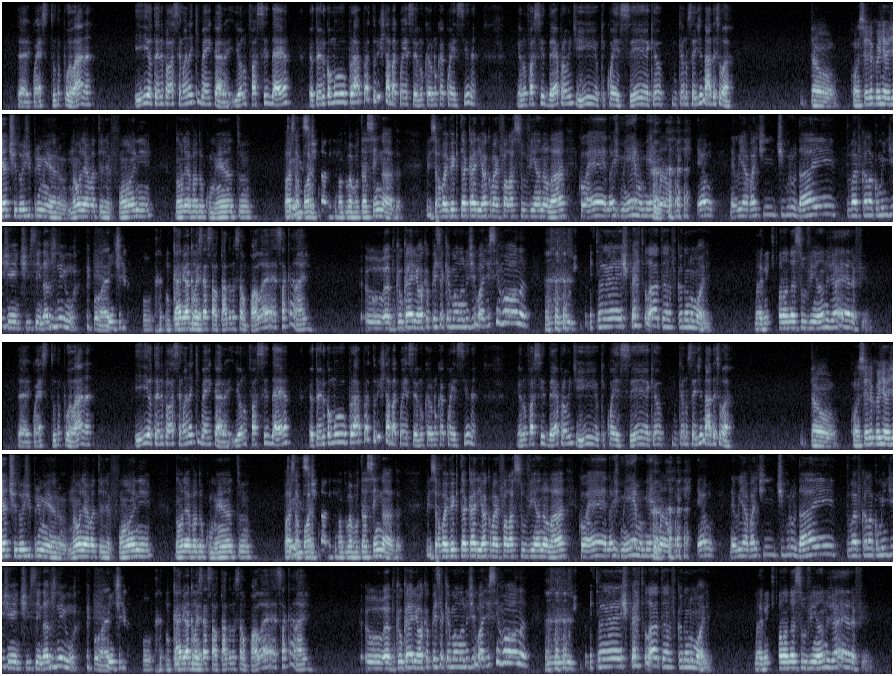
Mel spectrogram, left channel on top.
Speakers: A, on the left; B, on the right.
A: tu é, conhece tudo por lá, né? E eu tô indo pra lá semana que vem, cara. E eu não faço ideia. Eu tô indo como pra, pra turista, pra conhecer. Eu nunca, eu nunca conheci, né? Eu não faço ideia pra onde ir, o que conhecer, que eu, que eu não sei de nada de lá.
B: Então, conselho que eu já já te dou de primeiro, não leva telefone, não leva documento, passaporte,
A: Que isso?
B: nada, senão tu vai voltar sem nada. O pessoal vai ver que tu é carioca, vai falar suviano lá, qual é, nós mesmo, meu
A: <laughs>
B: irmão, pastel, o nego já vai te, te grudar e tu vai ficar lá como indigente, sem dados nenhum. <laughs>
A: Pô,
B: mentira.
A: Um carioca
B: Brincadeira.
A: vai ser assaltado no São Paulo é, é sacanagem.
B: O- é porque o carioca pensa que é malandro demais e se enrola.
A: <laughs>
B: O, o Chupaca é esperto lá, tá? Fica dando mole. Mas vem tu falando assoviano, já era, filho.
